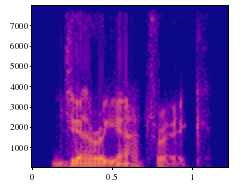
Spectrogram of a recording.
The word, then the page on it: geriatric: British English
